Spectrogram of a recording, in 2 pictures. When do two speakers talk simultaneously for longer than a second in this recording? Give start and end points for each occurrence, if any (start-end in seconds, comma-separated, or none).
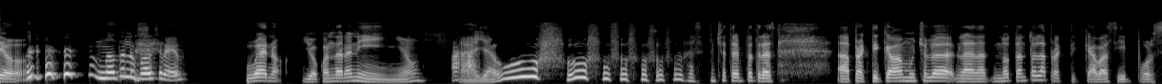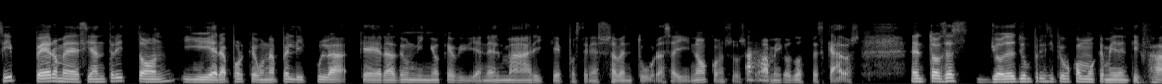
none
